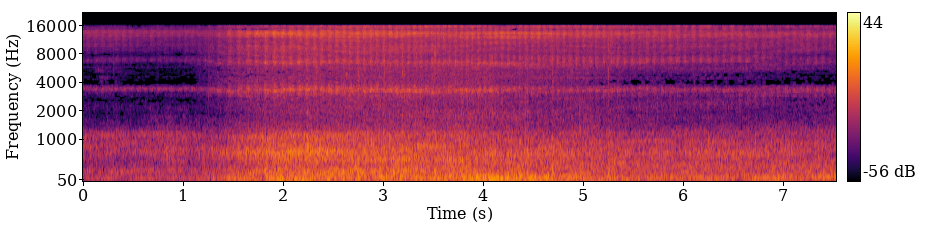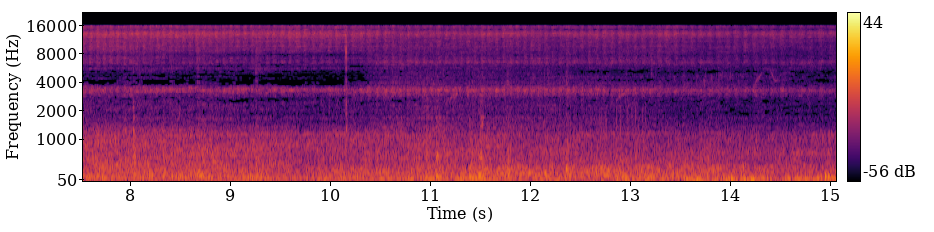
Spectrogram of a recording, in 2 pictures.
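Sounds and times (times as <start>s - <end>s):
steam hissing: 0.0s - 15.0s
train wheels rumbling on track: 0.0s - 15.0s.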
